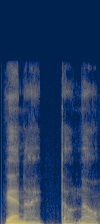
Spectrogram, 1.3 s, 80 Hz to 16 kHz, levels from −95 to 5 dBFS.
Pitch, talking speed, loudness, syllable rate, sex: 110 Hz, 190 wpm, -21 LUFS, 4.9 syllables/s, male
